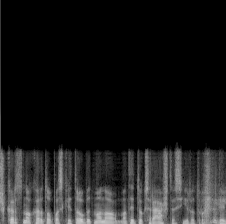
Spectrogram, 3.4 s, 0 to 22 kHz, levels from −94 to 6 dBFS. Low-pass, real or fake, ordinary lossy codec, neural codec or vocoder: 7.2 kHz; fake; Opus, 64 kbps; codec, 16 kHz, 0.7 kbps, FocalCodec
